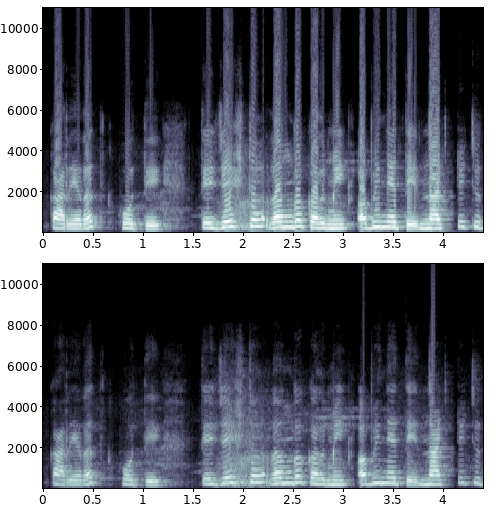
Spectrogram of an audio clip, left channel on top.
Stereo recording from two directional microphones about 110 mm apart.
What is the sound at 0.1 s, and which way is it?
A woman's voice, 45° left (ahead or behind).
